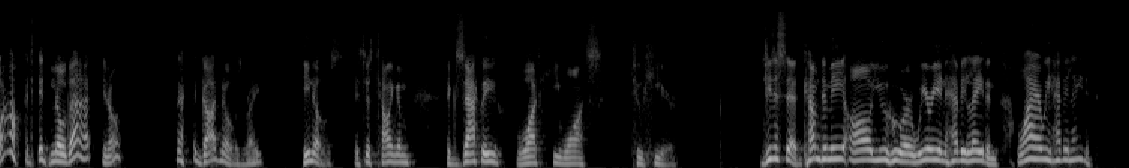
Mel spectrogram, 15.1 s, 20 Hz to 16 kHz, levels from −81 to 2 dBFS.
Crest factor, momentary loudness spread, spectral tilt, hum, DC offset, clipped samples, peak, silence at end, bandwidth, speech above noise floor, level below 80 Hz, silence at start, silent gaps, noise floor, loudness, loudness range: 22 dB; 14 LU; -8 dB/octave; none; under 0.1%; under 0.1%; -14 dBFS; 0.5 s; 12 kHz; 52 dB; -74 dBFS; 0 s; none; -86 dBFS; -34 LUFS; 8 LU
